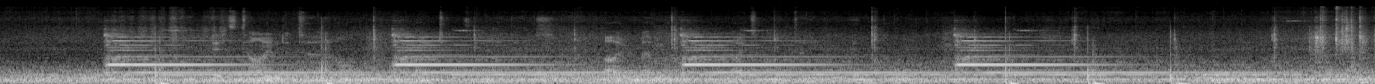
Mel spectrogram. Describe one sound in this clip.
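A pendulum clock chimes slowly, each stroke ringing out.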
